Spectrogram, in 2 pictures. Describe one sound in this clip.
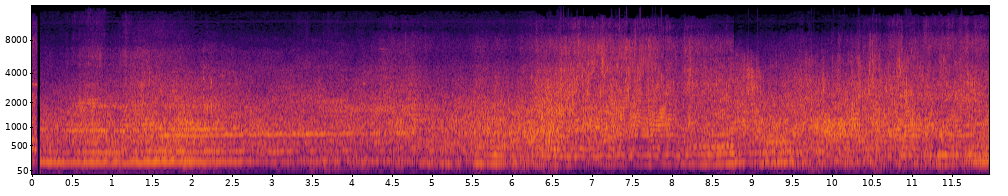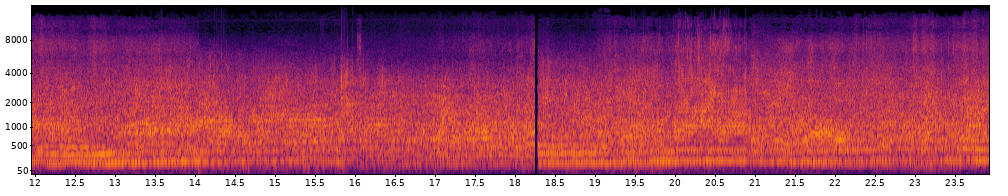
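Racing car engines roar loudly and rev up and down as the cars speed past.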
